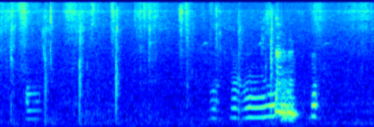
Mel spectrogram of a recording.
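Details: Village hens clucking among scattered farmyard noises, ending with a louder, rising squawk-like cluck and a short final note.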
